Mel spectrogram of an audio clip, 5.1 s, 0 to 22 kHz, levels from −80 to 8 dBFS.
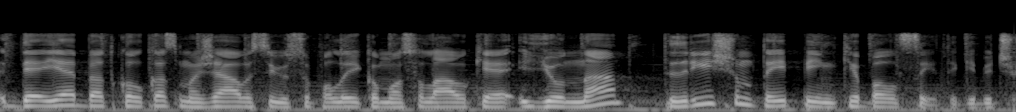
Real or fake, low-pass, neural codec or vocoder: real; 7.2 kHz; none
